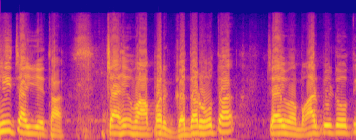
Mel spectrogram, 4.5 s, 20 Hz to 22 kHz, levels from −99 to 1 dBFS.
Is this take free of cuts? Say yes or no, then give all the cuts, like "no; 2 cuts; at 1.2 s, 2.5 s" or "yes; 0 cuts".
yes; 0 cuts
